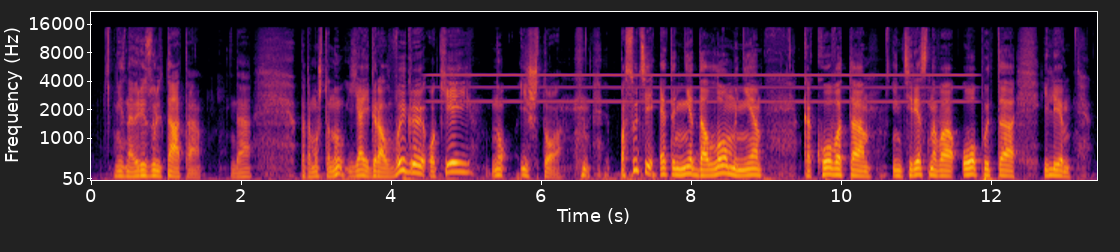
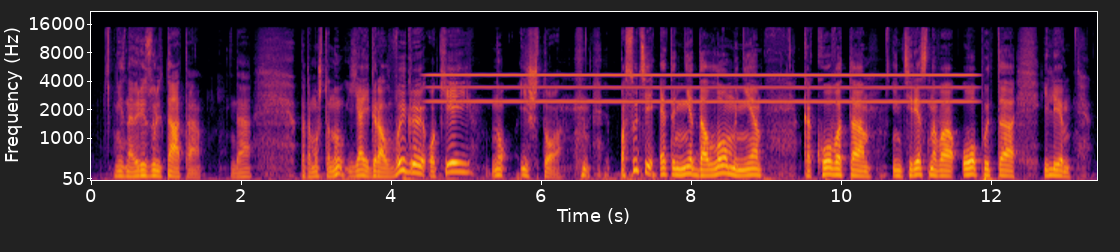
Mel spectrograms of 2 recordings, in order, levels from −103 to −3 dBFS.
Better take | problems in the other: first | high-pitched whine; loud; from 4.5 to 12 s; 2.5 kHz, 7 dB below the speech; faint in the first

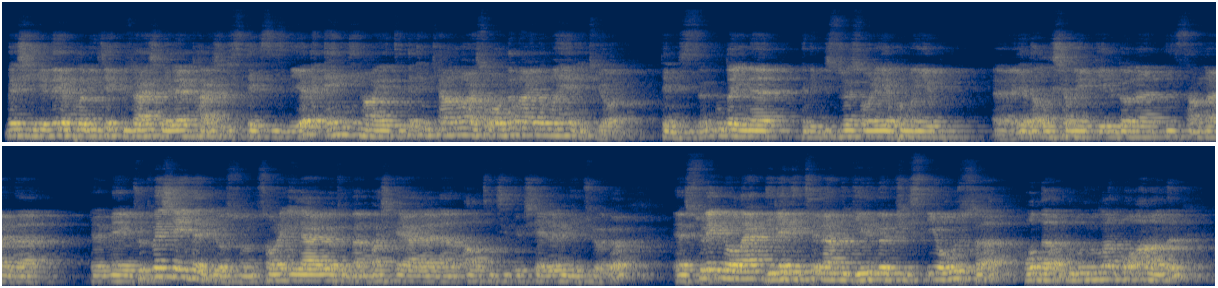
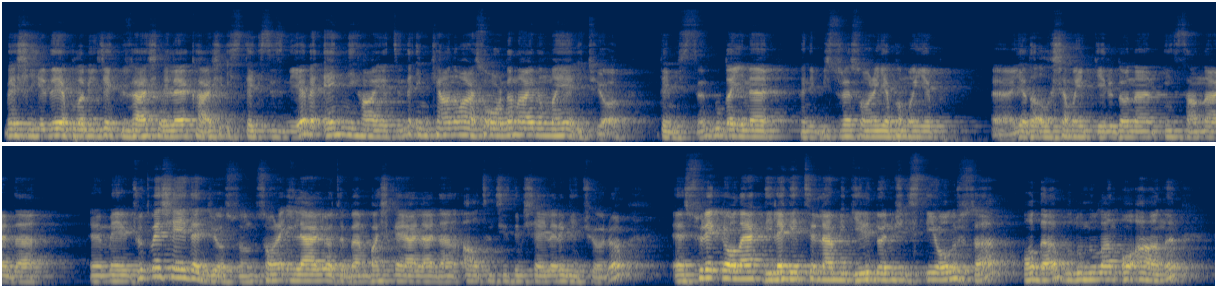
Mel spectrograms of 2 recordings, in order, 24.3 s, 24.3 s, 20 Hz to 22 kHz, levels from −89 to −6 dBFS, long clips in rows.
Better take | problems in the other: second | room echo; strong; dies away in 1.1 s; slight in the second // off-mic speech; far; somewhat distant in the second

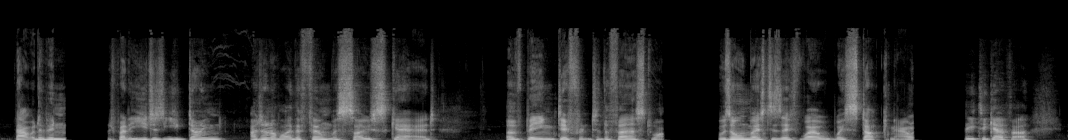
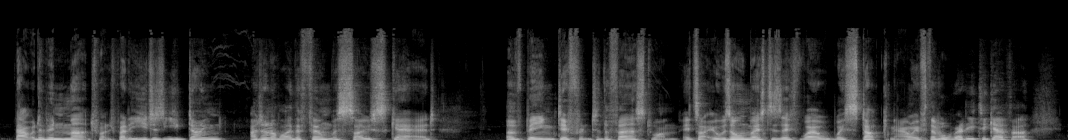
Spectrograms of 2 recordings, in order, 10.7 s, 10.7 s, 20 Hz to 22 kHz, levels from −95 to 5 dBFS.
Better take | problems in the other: second | audio cutting out; at 0.5 s, at 6.5 s for 0.5 s and at 9 s for 0.5 s

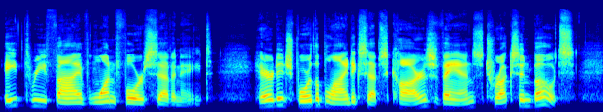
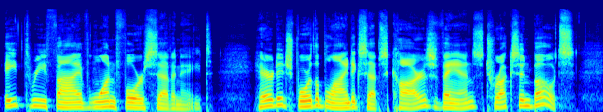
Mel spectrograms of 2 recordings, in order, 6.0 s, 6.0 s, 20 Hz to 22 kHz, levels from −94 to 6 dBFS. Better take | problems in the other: second | thin; very; fading below 350 Hz

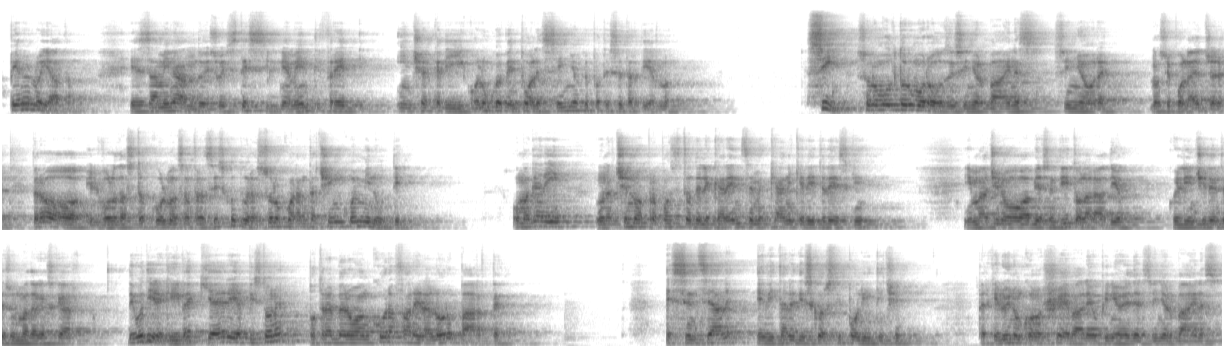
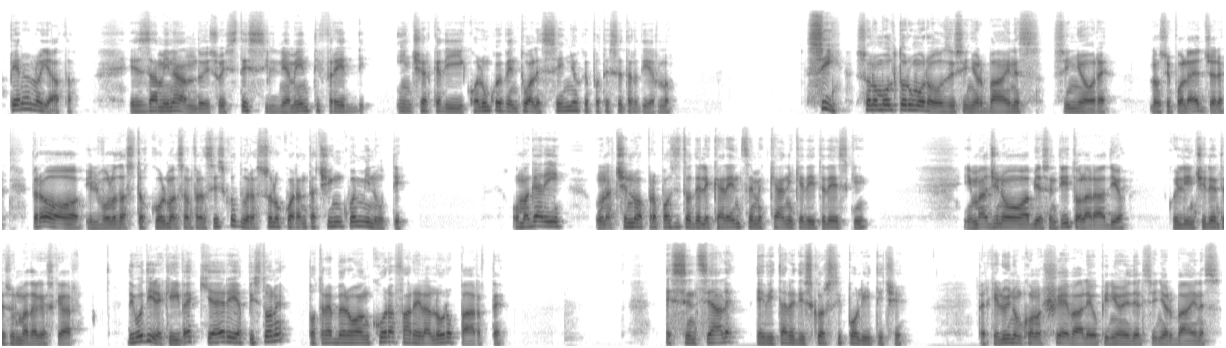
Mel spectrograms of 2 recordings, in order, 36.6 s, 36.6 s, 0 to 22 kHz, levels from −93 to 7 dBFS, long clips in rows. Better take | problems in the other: second | room echo; slight; dies away in 0.8 s // off-mic speech; somewhat distant

